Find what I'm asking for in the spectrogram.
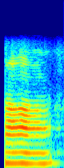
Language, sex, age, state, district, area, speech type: Punjabi, male, 30-45, Punjab, Fatehgarh Sahib, rural, conversation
